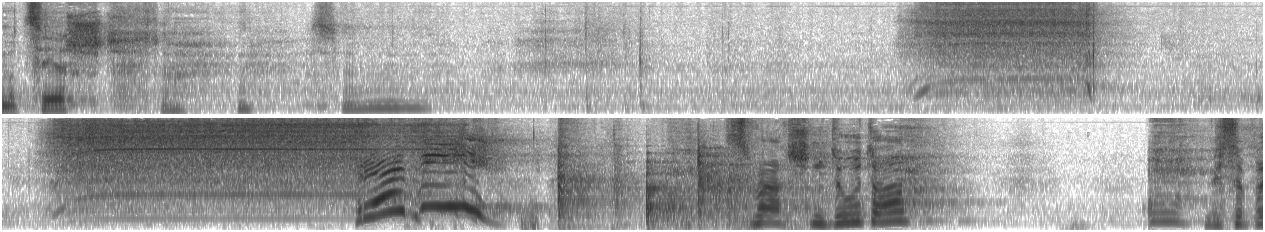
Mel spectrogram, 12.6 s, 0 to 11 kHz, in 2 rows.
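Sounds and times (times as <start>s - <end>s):
speech: 0.0s - 1.8s, 10.0s - 11.0s, 12.0s - 12.6s
power drill driving screws: 4.5s - 5.6s, 6.5s - 8.6s.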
